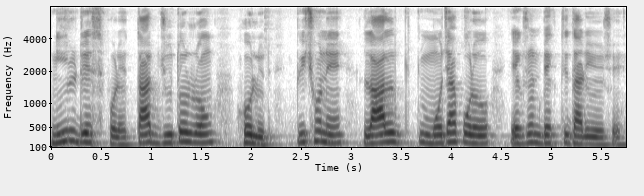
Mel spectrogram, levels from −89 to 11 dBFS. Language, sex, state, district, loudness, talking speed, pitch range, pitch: Bengali, male, West Bengal, Malda, -17 LUFS, 155 wpm, 160-185 Hz, 175 Hz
